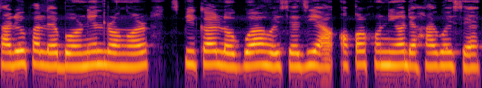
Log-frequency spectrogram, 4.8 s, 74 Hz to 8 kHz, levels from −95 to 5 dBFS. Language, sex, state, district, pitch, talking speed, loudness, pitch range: Assamese, female, Assam, Hailakandi, 250 Hz, 125 wpm, -16 LUFS, 240-255 Hz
